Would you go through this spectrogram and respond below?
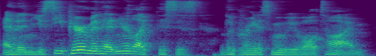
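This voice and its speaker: A man's voice: fairly low pitch, lively intonation, quick pace. Young man hosting a casual podcast. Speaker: podcast host. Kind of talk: casual opinionated gaming podcast discussion.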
